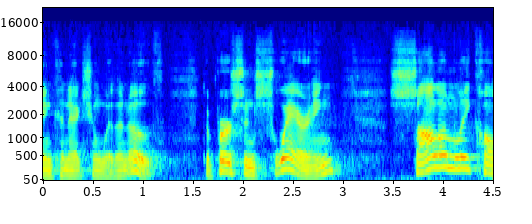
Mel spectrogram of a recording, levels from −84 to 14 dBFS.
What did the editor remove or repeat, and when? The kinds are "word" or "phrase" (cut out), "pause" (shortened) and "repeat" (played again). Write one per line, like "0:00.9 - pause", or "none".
none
